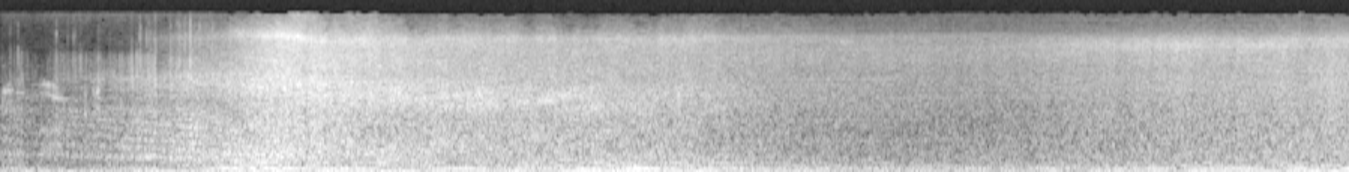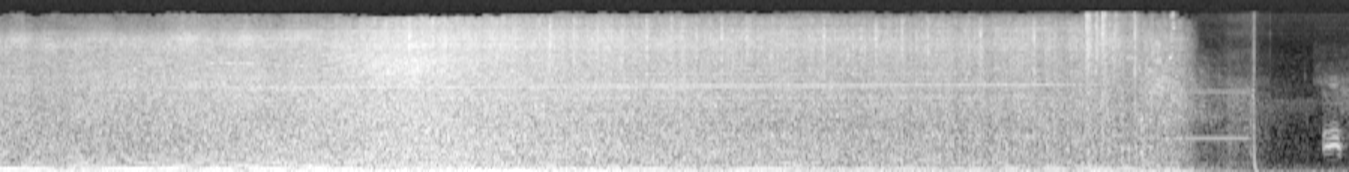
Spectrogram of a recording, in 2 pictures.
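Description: A large propeller plane's engines drone loudly.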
